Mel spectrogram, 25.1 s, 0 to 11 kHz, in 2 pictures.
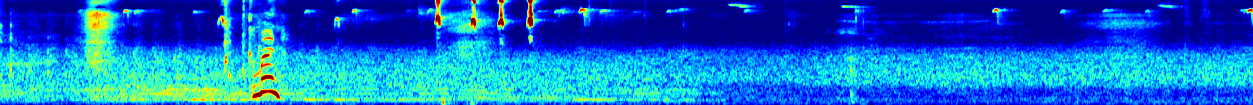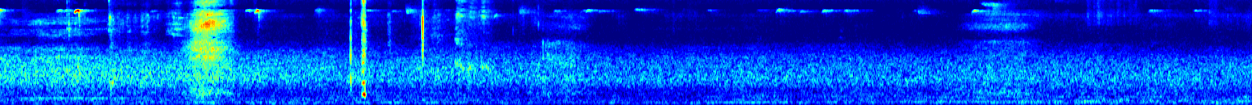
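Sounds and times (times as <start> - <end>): squirrel sharp barking calls: 4.3 - 5.4.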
